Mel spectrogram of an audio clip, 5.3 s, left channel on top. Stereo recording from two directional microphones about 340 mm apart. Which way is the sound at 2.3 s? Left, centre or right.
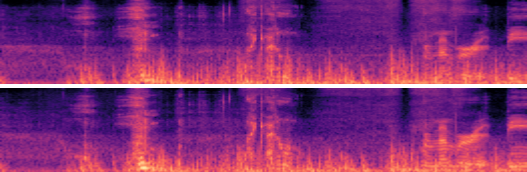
Centre.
